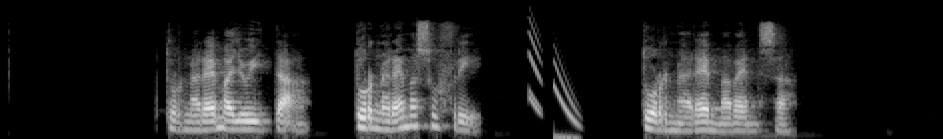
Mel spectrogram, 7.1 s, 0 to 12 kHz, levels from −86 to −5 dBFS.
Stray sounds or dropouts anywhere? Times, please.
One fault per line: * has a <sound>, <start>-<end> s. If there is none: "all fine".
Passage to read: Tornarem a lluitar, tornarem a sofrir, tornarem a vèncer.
* has a chirp, 3.9-4.4 s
